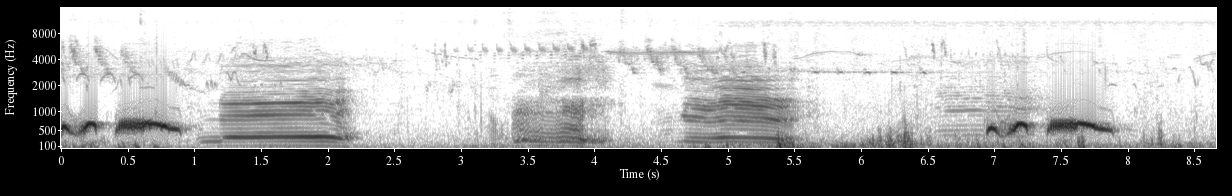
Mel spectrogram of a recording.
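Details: Dozens of cows resting and moving around inside a large farm barn; several long, deep, strongly harmonic moos, some overlapping, with brief warbling bird chirps at the start and near the end.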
